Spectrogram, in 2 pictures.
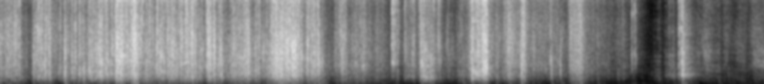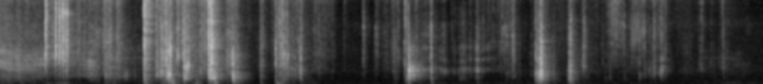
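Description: A package being opened by hand: a few seconds of loud tearing and crinkling, then the scratch of a snap-off utility knife slitting packing tape on a cardboard mailer, with scattered rustles and sharp clicks as the cardboard is folded open and a photocard in its plastic toploader is lifted out.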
